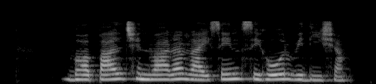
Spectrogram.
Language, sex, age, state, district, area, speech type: Hindi, female, 18-30, Madhya Pradesh, Chhindwara, urban, spontaneous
